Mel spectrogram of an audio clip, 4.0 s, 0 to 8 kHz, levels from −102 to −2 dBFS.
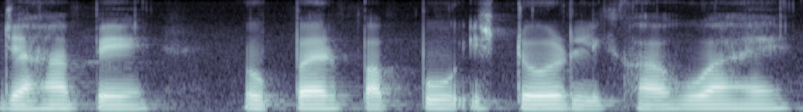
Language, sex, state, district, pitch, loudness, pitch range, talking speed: Hindi, male, Uttar Pradesh, Lucknow, 115 Hz, -18 LUFS, 110-115 Hz, 120 wpm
